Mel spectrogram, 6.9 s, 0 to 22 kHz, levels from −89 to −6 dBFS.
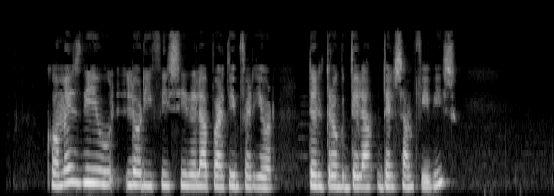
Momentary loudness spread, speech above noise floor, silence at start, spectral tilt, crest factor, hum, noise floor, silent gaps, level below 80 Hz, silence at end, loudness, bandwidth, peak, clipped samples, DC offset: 7 LU; 46 dB; 0.65 s; -4.5 dB/octave; 16 dB; none; -72 dBFS; none; -80 dBFS; 1.25 s; -27 LUFS; 11.5 kHz; -10 dBFS; under 0.1%; under 0.1%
